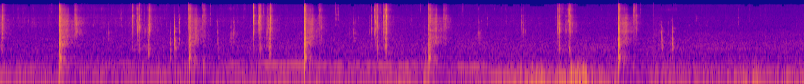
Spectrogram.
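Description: Carter Machine Buzzard pump-action paintball gun firing five sharp shots about two and a half seconds apart. Fainter clacks between the shots are the pump being cycled to recock it.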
